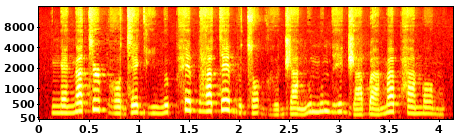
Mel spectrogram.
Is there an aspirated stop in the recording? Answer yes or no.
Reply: yes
